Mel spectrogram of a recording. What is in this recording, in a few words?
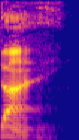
curse, English Voice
